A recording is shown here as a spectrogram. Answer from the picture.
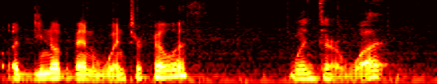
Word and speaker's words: Winterfilleth: And then kind of, do you know the band Winterfilleth? Winter what? Winterfilleth. It's Fylleth. What the fuck? Spell it again? Winter, like Winter, Yep. and then Fylleth. Winterfilleth.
